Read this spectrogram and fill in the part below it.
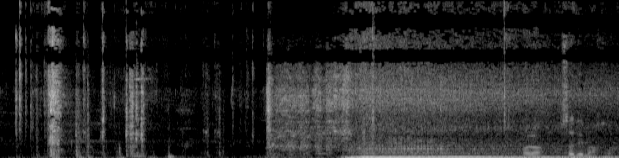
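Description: A car engine cranks and catches, settling into a steady loud idle after some earlier clatter and key jangling, with excited voices talking over the start.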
